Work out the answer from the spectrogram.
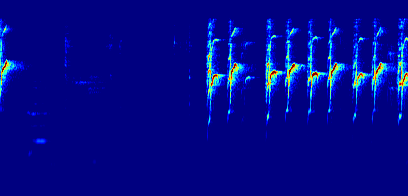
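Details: Olive-backed sunbird (kolibri kelapa) song: after a faint, scattered first half, a rapid run of high, sharp chirping notes about six per second, even in pitch, to the end.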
